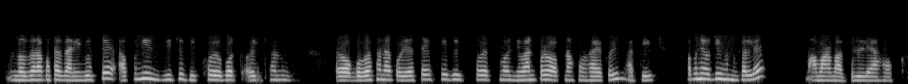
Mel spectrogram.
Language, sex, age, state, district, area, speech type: Assamese, female, 60+, Assam, Charaideo, urban, conversation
